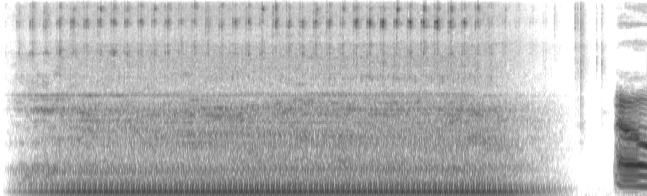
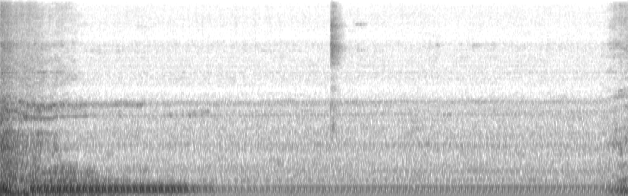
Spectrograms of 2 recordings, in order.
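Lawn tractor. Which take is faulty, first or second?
first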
